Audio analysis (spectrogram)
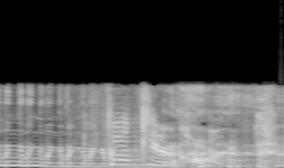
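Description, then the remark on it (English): A voice imitates a moped engine: a buzzing, droning tone slides steadily down in pitch, then breaks into a rough, gargling sputter for the last stretch. “So, what are your favorite moped sounds?”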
